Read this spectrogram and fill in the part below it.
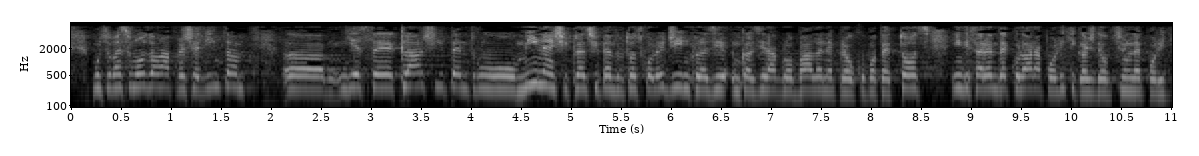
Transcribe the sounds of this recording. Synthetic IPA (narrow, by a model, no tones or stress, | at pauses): mult̪sume̞skfɾumos̬d̪oamnəpɾe̞ʃe̞d̪int̪ə | je̞st̪e̞klarʃipe̞nt̪ɾumine̞ʃikɾed̪ʃipe̞nt̪ɾut̪ot̪sʲko̞le̞d͡ʒiɨɨŋkəlziɾeaɡlo̞baləne̞pɾe̞o̞kupəpe̞t̪o̞t̪sʲind̪ife̞ɾent̪d̪e̞kuloaɾeapo̞lit̪ikəʃid̪e̞opt̪siunile̞po̞lit̪i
